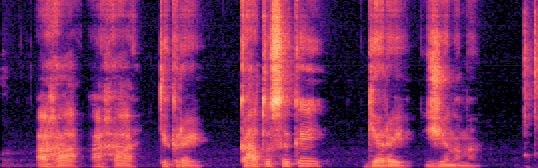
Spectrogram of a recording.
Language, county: Lithuanian, Vilnius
